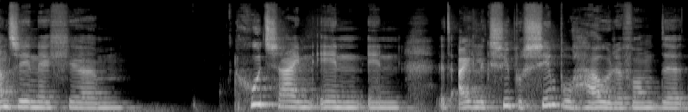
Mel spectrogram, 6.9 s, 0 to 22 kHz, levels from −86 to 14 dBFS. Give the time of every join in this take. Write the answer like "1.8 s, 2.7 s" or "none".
none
